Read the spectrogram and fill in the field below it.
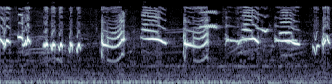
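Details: Oriental magpie-robin singing aggressively at rivals: quick chipping notes, then long looping whistled slurs falling in pitch, separated by short gaps, with more varied phrases after.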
